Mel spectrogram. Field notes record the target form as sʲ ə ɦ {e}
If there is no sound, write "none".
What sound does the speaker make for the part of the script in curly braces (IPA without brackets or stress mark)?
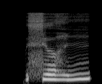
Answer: i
